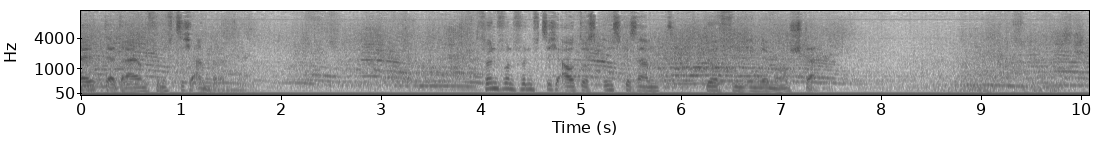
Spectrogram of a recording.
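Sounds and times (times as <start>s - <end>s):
racing car engines passing: 0.0s - 10.0s.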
